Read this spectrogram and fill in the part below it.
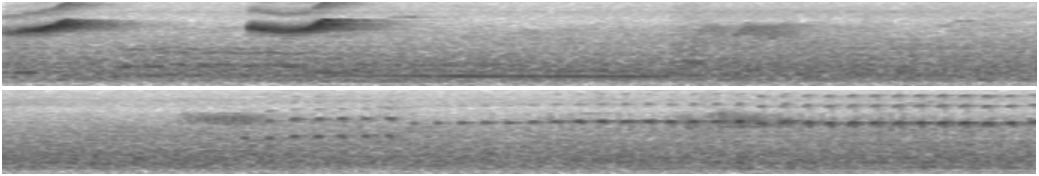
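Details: Black-cheeked Gnateater (Conopophaga melanops), an Atlantic Forest endemic of the humid lowland forest understorey, giving two sharp, high, squeaky notes a second apart, followed by a faint, rapid series of thin notes.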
